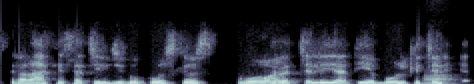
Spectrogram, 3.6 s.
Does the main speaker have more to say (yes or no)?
yes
